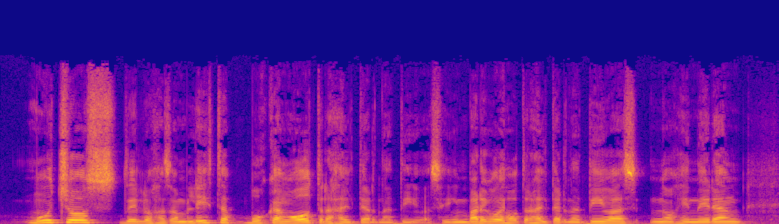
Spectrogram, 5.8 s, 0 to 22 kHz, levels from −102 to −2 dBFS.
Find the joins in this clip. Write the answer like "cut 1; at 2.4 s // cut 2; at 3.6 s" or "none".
cut 1; at 1.8 s // cut 2; at 3.8 s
